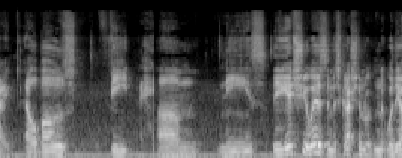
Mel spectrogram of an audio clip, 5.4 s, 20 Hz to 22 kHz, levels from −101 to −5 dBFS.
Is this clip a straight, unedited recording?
no; 2 cuts; at 2.0 s, 3.6 s

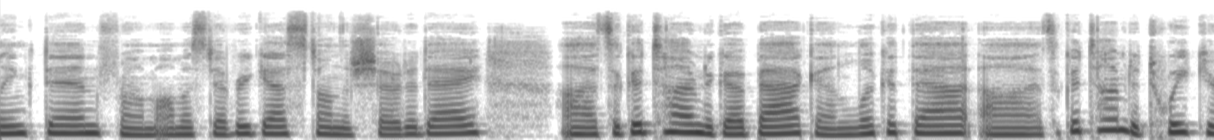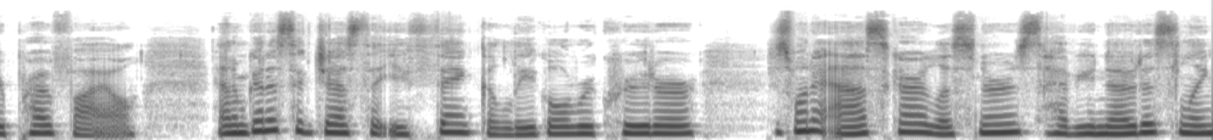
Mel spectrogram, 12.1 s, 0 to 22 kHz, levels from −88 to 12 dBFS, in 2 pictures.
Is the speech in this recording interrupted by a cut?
yes; 3 cuts; at 2.7 s, 8.5 s, 9.9 s

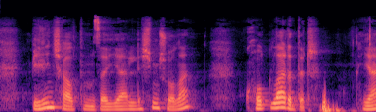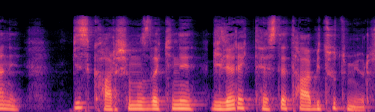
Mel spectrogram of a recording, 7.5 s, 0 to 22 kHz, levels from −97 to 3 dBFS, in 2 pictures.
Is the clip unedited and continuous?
no; 1 cut; at 5.8 s

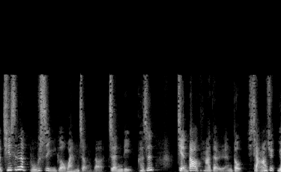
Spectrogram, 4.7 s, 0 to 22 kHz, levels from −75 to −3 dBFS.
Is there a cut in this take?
no; 0 cuts

